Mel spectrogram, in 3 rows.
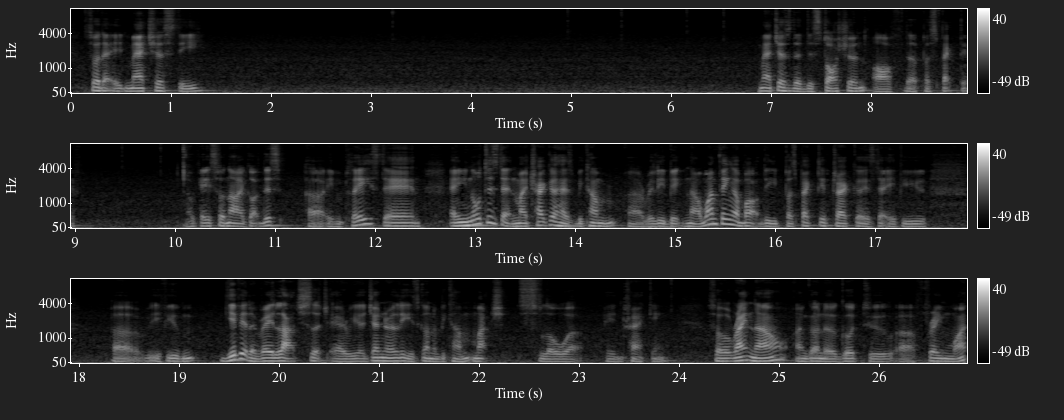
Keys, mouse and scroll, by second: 12.8 scroll down 1, 14.9 scroll up 1, 22.4-26.8 drag.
